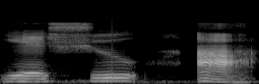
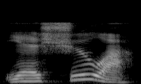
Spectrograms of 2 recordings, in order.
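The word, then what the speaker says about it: ישוע: 가운데 배 있 데다가 점 있는 거는 우 발음이 나는 거예요 그래서 예슈 아 이렇게 되는데 아직 철자를 다 안 배워 갖고요 그런데 엑센트가 예슈아 예슈아 예수입니다 어 자슈아 영어로 하면 자수아 아고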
